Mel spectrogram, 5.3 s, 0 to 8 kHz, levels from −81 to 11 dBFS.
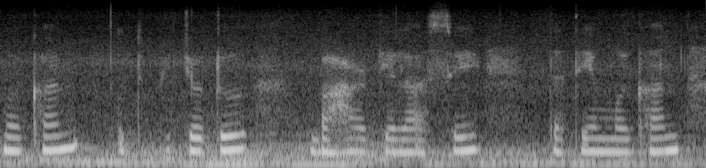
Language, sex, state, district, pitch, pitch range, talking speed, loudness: Nagamese, female, Nagaland, Dimapur, 205 Hz, 195-215 Hz, 125 wpm, -17 LUFS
